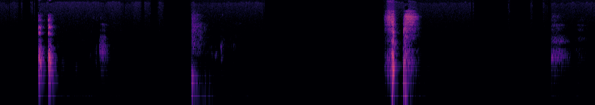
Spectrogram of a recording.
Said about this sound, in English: I'm like out of breath. Like the breathing.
